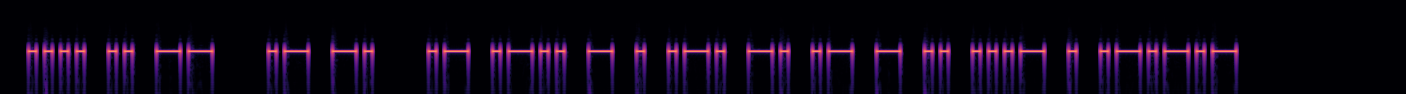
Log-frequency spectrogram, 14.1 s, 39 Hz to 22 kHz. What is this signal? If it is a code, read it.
Morse code, heard as a keyed tone, about 15 wpm, 700 Hz. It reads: HIM AN ALTERNATIVE.
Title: Sentences from Top 1000 Words - Review Part 4 - 15wpm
